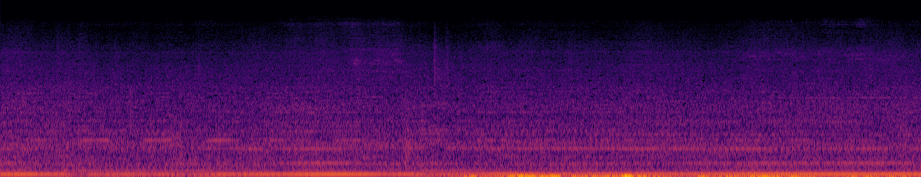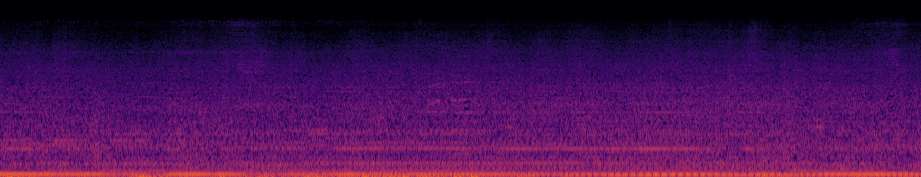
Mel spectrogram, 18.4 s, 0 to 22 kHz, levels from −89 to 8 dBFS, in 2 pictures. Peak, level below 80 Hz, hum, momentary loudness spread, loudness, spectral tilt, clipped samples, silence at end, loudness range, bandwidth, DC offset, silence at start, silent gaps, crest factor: -8 dBFS; -34 dBFS; none; 7 LU; -38 LUFS; -6 dB/octave; under 0.1%; 0 s; 3 LU; 11 kHz; under 0.1%; 0 s; none; 22 dB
